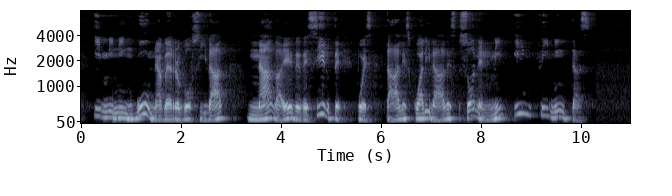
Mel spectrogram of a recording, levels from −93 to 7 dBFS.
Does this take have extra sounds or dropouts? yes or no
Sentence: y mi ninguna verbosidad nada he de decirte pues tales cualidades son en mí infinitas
no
